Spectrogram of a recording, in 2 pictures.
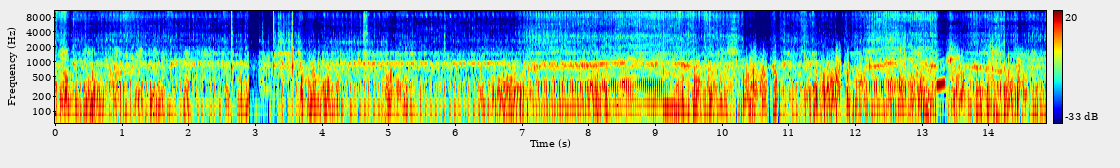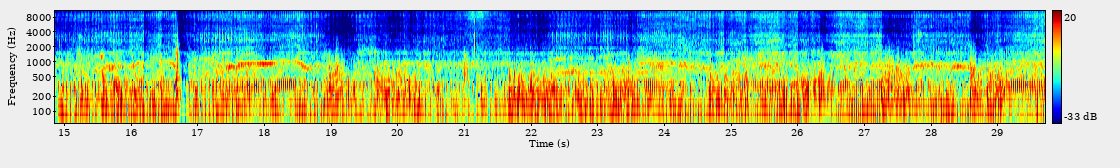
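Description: Honda CRF100F's small four-stroke single-cylinder engine running at low speed over a rough dirt trail, the revs rising and falling with the throttle, and dropping off briefly twice.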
